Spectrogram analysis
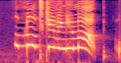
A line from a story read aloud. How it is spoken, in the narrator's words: Elizabeth suddenly wailed from beneath the pillows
